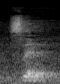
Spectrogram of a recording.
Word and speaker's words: slip: Okay, they sound different. Sleep, slip.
